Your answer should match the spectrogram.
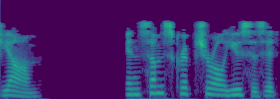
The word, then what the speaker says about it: yom: The problem is resolved by looking at the use of the word day in Hebrew, pronounced yom.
